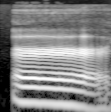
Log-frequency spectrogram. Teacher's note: i have my tongue tip going a little bit back behind the alveolar ridge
